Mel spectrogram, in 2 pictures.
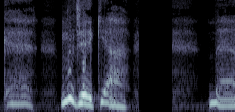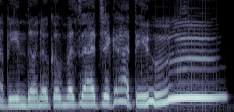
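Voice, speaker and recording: A woman voicing a dangerous, taunting witch in a cartoon story, with a drawn-out delivery. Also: medium pitch, animated, vocal fry, warm tone, dry recording, studio quality, faint music behind, exaggerated voice. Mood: mocking. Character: dangerous menacing witch with big teeth, out hunting.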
